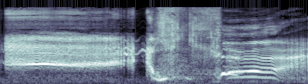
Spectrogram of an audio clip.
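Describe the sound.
A human voice imitates a dying creature's scream with a sustained shrill wail, then breaks into swooping, wavering cries.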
